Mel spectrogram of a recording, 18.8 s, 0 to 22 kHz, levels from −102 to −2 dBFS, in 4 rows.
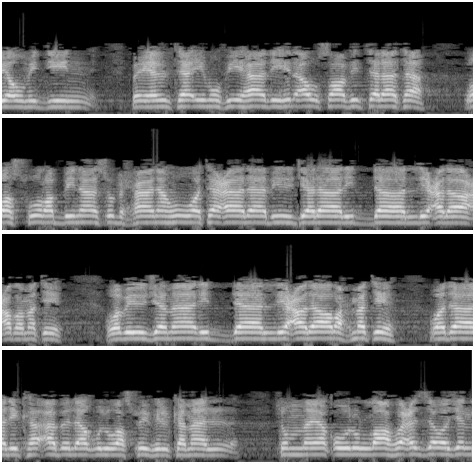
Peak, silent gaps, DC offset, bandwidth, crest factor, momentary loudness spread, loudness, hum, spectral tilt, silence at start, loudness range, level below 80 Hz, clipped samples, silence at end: -2 dBFS; none; under 0.1%; 5.8 kHz; 18 dB; 8 LU; -20 LUFS; none; -1 dB/octave; 0 s; 4 LU; -70 dBFS; under 0.1%; 0 s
